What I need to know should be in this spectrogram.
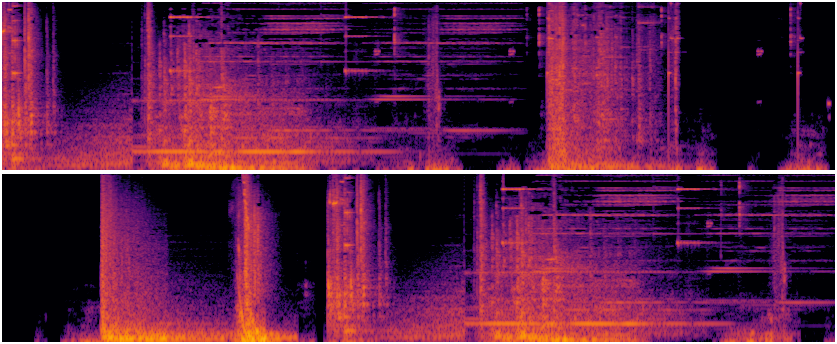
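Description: A video game loot crate bursts open with a whooshing sound effect.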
